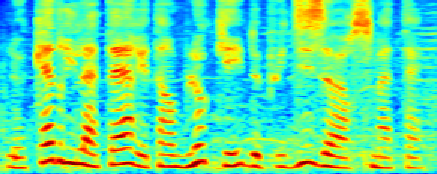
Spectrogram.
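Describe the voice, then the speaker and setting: A woman narrating a television news report in a measured broadcast style. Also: medium pitch, a crowd in the background.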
